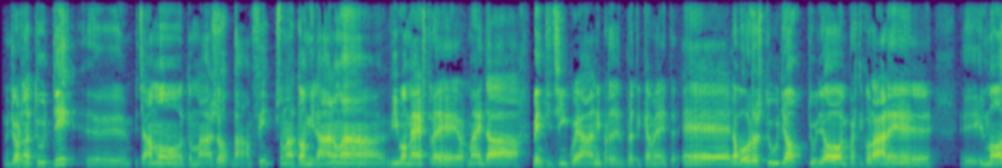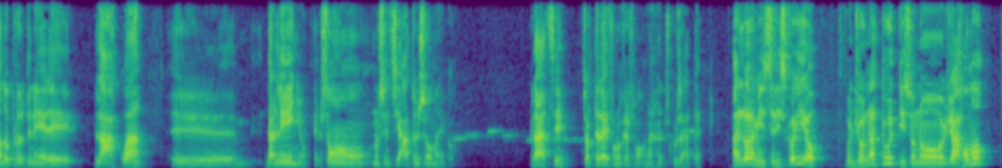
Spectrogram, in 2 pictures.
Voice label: dialetti

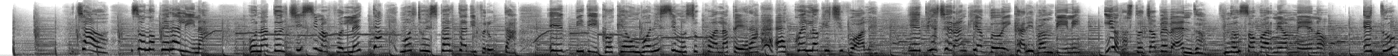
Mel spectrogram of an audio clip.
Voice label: bambini

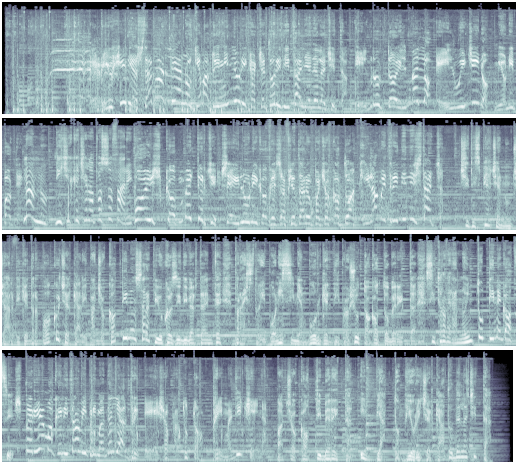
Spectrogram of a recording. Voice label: un simpatico nonnetto

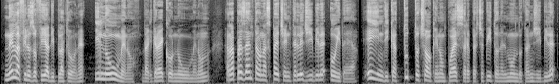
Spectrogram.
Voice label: istituzionale

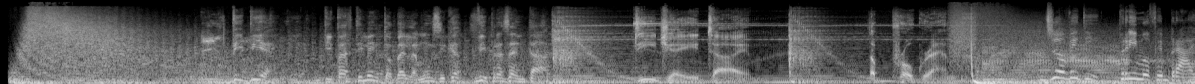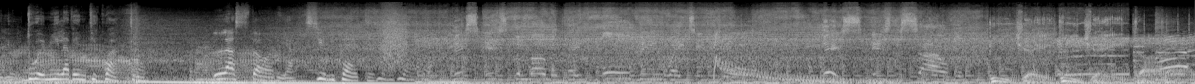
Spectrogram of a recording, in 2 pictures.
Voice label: promo radio

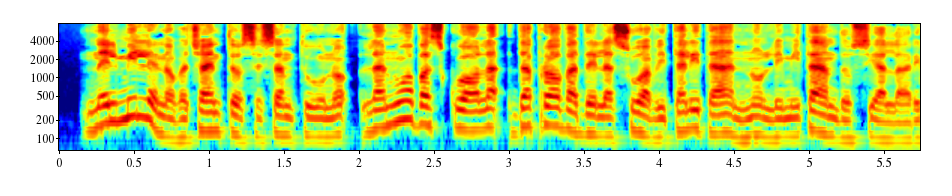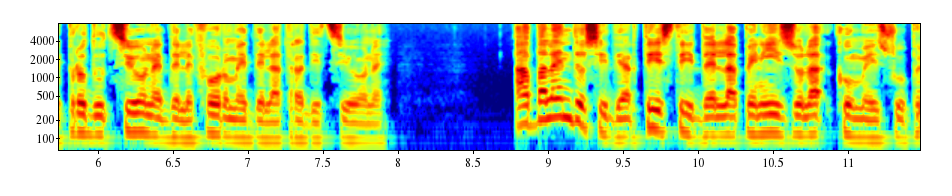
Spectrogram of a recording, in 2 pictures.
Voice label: documentario

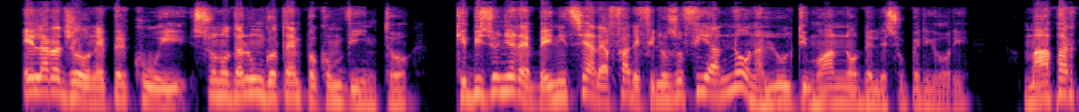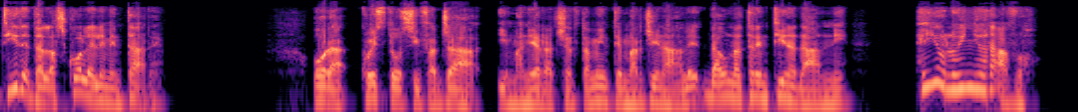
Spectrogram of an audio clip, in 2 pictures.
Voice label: audiolibro la filosofia dei bambin

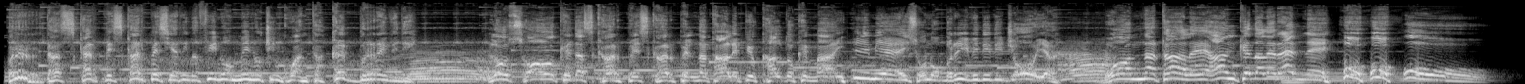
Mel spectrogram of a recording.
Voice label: pubblicita; scarpe

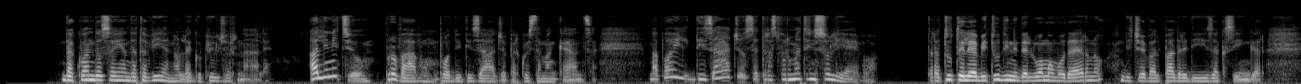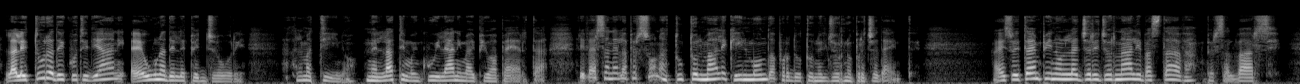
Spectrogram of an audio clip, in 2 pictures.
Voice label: audiolibro

